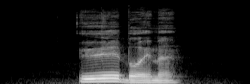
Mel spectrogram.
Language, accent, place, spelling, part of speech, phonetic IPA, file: German, Germany, Berlin, Ölbäume, noun, [ˈøːlˌbɔɪ̯mə], De-Ölbäume.ogg
- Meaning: plural of Ölbaum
